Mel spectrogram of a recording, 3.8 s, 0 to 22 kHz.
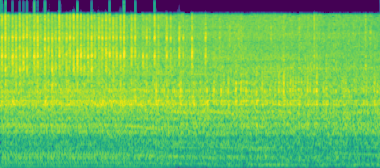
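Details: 2004 Lincoln Navigator at idle: light, uneven metallic clatter riding high over the idle, loudest up top; timing chain noise.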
